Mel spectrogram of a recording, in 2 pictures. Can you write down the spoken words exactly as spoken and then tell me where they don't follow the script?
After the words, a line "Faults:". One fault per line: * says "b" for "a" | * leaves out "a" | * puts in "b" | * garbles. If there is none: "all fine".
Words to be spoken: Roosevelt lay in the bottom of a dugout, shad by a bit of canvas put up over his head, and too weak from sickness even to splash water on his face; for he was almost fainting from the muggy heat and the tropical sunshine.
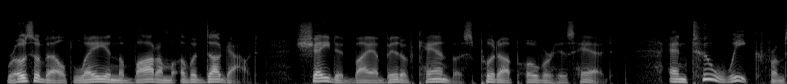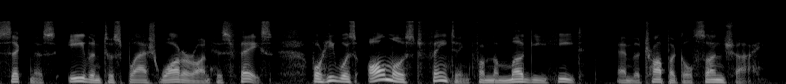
Roosevelt lay in the bottom of a dugout, shaded by a bit of canvas put up over his head, and too weak from sickness even to splash water on his face; for he was almost fainting from the muggy heat and the tropical sunshine.
Faults:
* says "shaded" for "shad"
